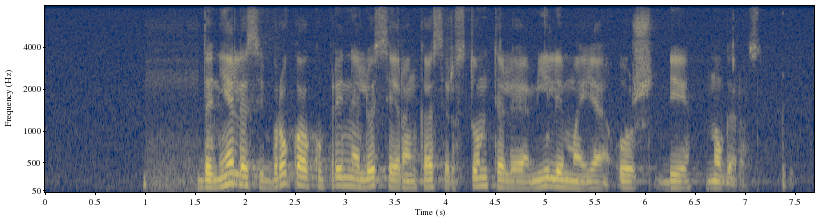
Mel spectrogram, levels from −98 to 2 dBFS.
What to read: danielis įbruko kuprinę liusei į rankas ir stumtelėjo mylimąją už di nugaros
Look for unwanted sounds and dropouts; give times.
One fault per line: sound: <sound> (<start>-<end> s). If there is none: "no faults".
no faults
